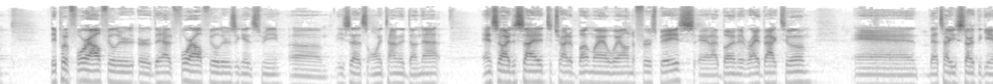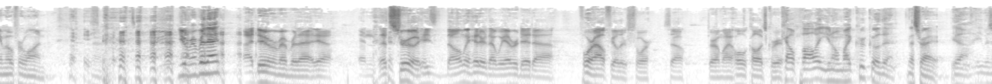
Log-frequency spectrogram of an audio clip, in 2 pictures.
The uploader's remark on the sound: LIVE at TwinsFest 2024!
